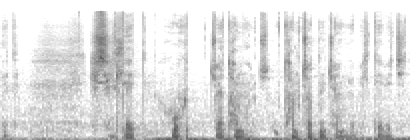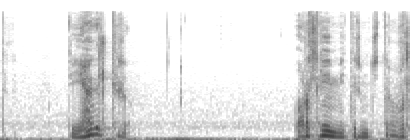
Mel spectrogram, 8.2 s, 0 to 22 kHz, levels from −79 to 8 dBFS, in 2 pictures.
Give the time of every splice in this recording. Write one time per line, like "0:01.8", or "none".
none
